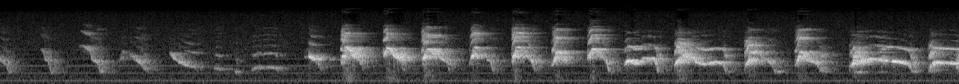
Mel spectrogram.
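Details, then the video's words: Puppy crying: a series of high, whining whimpers, each a short falling squeal, repeated about twice a second and growing louder midway, with a steady low hum underneath. "Puppy Crying Sound ~ Dog Crying Sound Effect"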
